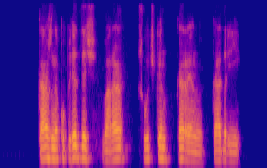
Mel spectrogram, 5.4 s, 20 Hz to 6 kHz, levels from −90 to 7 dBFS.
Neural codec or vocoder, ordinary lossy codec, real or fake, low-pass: codec, 16 kHz, 2 kbps, FunCodec, trained on LibriTTS, 25 frames a second; Opus, 32 kbps; fake; 5.4 kHz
